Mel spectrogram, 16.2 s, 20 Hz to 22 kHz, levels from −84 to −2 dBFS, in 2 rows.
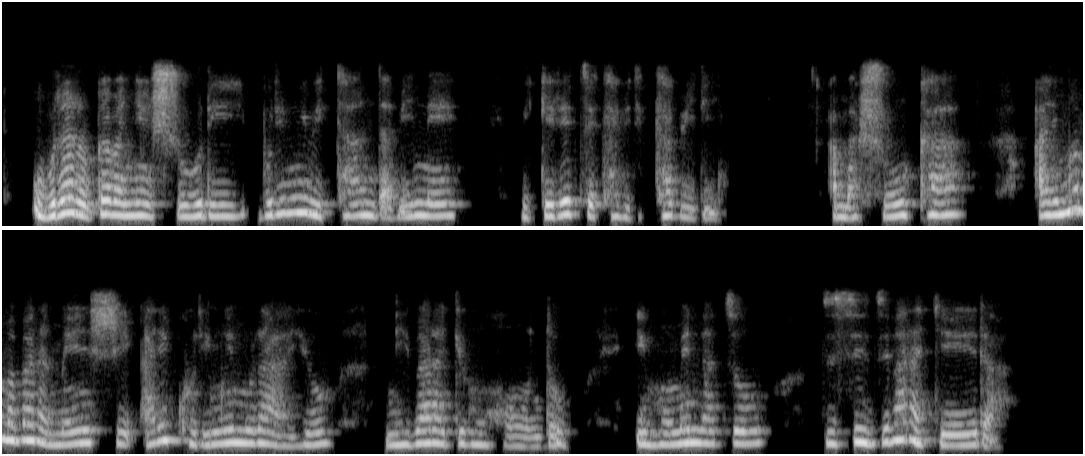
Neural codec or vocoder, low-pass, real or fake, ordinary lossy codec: none; 7.2 kHz; real; Opus, 16 kbps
